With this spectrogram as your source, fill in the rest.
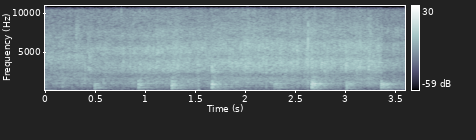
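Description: Finely chopped, lightly salted onion sautéing in a pan, a constant close sizzle with regular spatula strokes scraping through it about every half second.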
